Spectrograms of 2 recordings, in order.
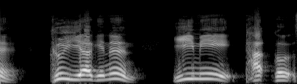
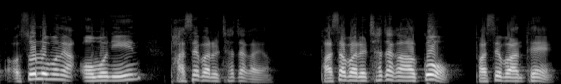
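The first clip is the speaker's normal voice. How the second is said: usual speaking voice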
